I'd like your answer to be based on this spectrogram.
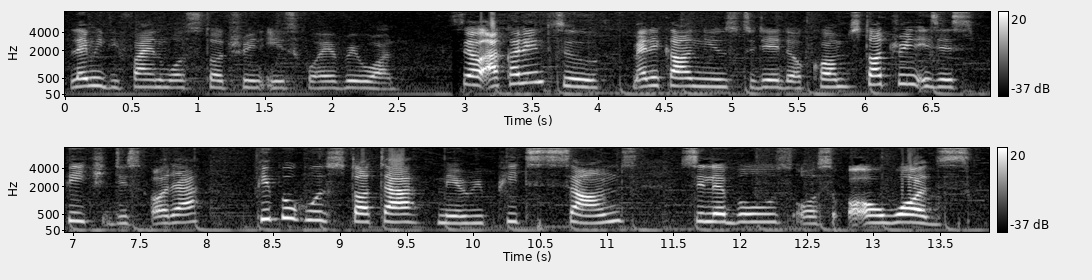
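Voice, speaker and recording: A young woman vlogging from home, talking very fast with a stutter and repeating words. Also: a little high. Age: young adult. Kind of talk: personal vlog talk to camera. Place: indoors at home, rain outside.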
